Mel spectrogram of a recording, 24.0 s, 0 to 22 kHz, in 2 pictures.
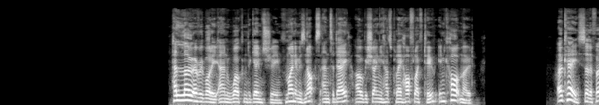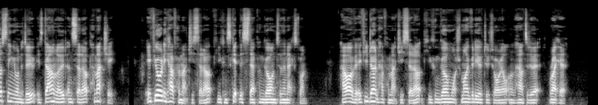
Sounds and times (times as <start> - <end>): Speech: 3.4 - 9.6, 11.1 - 14.3, 14.9 - 18.2, 18.8 - 23.4.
